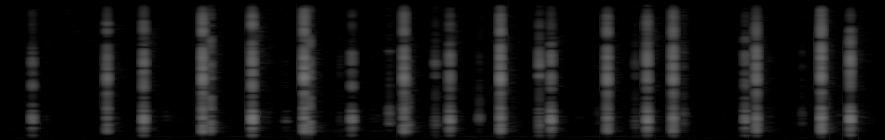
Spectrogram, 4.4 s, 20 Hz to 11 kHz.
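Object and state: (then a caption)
Handheld game console tapped (plastic casing). Fingers tap on the plastic back casing of a Nintendo Switch Lite handheld console in about 4.5 seconds. About 20 sharp, dry clicks come in an uneven rhythm, each dying away almost at once, with a bright tone around 1.7 kHz and high overtones over a quiet background.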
